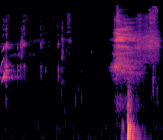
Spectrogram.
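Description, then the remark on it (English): After a near-silent stretch with faint mouth clicks, a person gargles water to rinse the mouth, a wet gargle that bubbles up suddenly and rumbles loudly for about a second until the end. “Like I have to do a water gargle for a quick second because one, my mouth is really dry too.”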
